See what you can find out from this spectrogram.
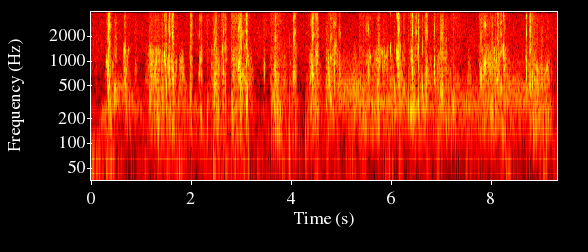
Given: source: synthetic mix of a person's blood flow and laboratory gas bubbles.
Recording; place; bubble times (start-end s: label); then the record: Doppler ultrasound of blood flow; subclavian vein
0.29-0.57 s: bubbles
0.64-0.80 s: bubbles
0.87-0.94 s: bubbles
1.13-1.75 s: bubbles
1.96-2.04 s: bubbles
2.15-2.24 s: bubbles
2.29-2.74 s: bubbles
2.80-3.19 s: bubbles
3.44-3.50 s: bubbles
3.58-4.14 s: bubbles
4.30-4.57 s: bubbles
4.69-5.00 s: bubbles
5.35-6.75 s: bubbles
6.81-7.39 s: bubbles
7.75-8.38 s: bubbles
8.68-9.24 s: bubbles
From the record:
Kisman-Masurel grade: 342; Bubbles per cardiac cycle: rolling drumbeat, 9 or more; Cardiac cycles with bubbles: 100%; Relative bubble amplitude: moderate (0.250 to 0.450); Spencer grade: 3 (all of the cardiac periods contain showers or single bubble signals, but not dominating or overriding the cardiac motion signals); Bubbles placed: anywhere in the cardiac cycle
